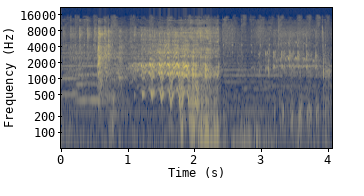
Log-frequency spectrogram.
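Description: A horse whinnying: a loud call of repeated falling pitch strokes starting about half a second in and lasting about two seconds, then a quieter, lower pulsing call near the end.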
